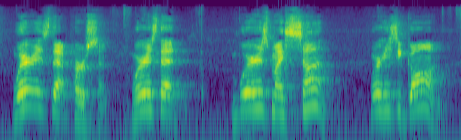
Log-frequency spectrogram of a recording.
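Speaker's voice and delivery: high, ringing preacher's lament; impassioned preaching. Acted. Preacher asking the congregation where David went, high and impassioned. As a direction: plead with the flock as if God is searching.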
